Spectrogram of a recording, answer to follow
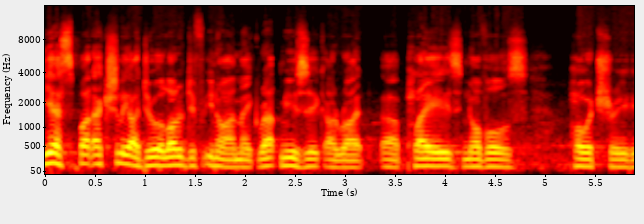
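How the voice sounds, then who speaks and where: A man speaks in an Australian accent at a medium pitch. His intonation stays fairly even. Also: moderate pace. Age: 30s. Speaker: rapper and writer. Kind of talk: interview.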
